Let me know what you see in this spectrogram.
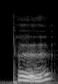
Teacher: la e con la u lo vamos a leer como una e con la boca cerrada en francés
